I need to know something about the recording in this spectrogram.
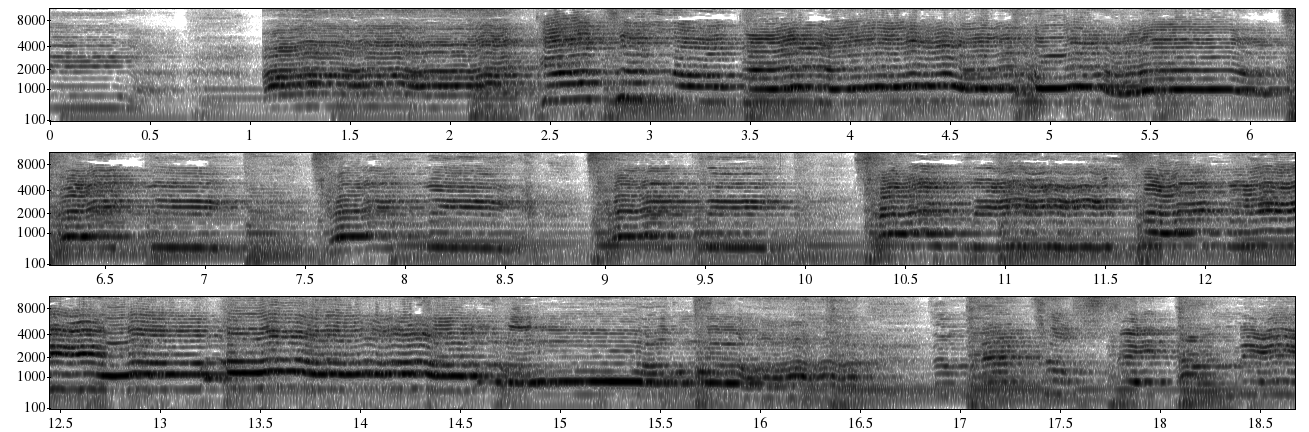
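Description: A woman singing with full voice over a strummed acoustic guitar. The voice comes in strongly about a second in.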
